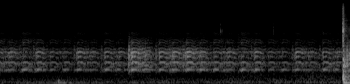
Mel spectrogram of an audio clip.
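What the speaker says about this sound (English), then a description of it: "So say I have this ambient Vox track right here," An ambient vocal track plays back in Studio One, a quiet sustained layered voice texture with soft swelling tones and a brief louder click at the very end.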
